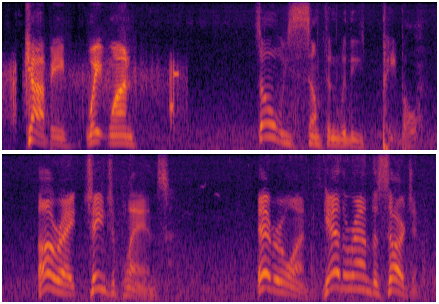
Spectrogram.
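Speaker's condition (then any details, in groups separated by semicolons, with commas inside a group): No condition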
